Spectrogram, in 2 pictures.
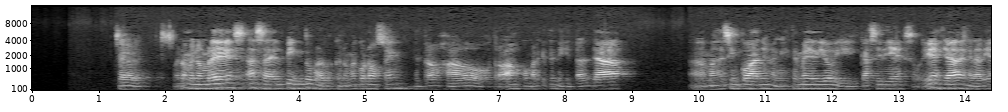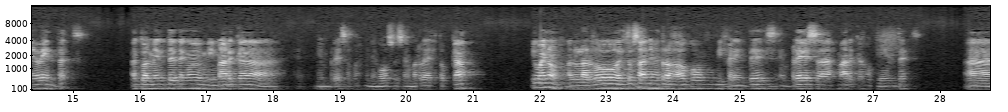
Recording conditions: video call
